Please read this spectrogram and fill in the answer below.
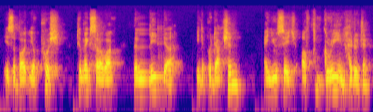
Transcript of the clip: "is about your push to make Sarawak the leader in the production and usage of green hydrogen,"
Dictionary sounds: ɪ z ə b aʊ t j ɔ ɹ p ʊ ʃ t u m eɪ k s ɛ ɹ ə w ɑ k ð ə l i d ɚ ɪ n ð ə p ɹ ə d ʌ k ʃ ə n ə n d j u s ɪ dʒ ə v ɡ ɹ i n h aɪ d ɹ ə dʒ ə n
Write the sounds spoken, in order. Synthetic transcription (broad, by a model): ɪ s ə b aʊ t j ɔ p ʊ ʃ t u m eɪ k s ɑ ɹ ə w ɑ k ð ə l i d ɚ ɪ n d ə p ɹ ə d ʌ k ʃ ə n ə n j u s ɪ dʒ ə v ɡ ɹ i n h aɪ d ɹ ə dʒ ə n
